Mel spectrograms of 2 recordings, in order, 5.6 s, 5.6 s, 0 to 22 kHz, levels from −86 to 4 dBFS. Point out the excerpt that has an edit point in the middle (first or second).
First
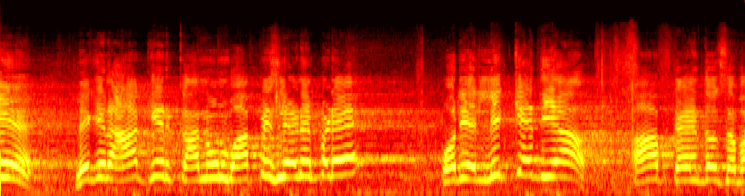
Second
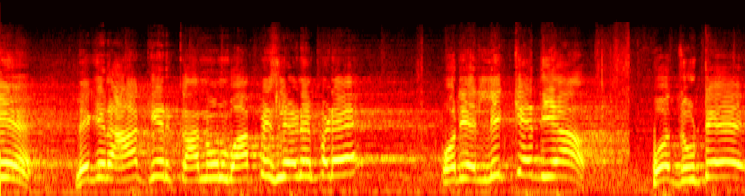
second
